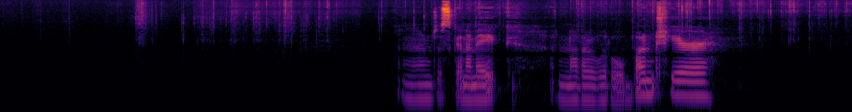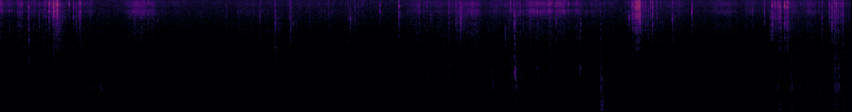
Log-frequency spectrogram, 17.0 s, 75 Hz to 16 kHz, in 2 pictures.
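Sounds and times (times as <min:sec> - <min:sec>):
plastic mesh crinkling: 0:00.6 - 0:10.2, 0:11.1 - 0:17.0.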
